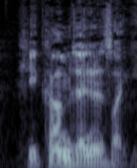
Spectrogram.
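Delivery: usual speaking voice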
